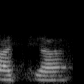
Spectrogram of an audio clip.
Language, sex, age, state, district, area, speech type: Bengali, female, 18-30, West Bengal, Purba Bardhaman, urban, conversation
